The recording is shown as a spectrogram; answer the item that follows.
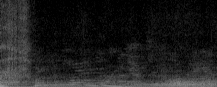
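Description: Faint, indistinct voices of people in the room murmuring during a pause in the amplified speech, over a steady low hum.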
